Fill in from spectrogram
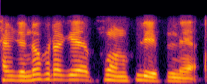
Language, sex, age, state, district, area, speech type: Bodo, male, 18-30, Assam, Udalguri, urban, conversation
